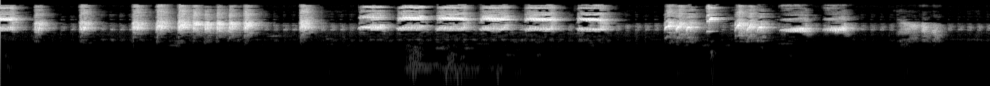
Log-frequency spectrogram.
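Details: Long-tailed shrike song used as a training recording for captive birds: high chirps and short whistled notes in quick runs, then a series of evenly spaced piping notes, with varied phrases between brief pauses.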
